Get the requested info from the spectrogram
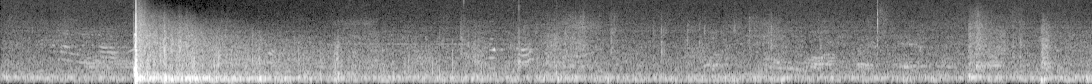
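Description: A firework shell bursting with one sharp bang about a second and a half in, its boom echoing and dying away over the next couple of seconds. A few faint pops follow later.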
